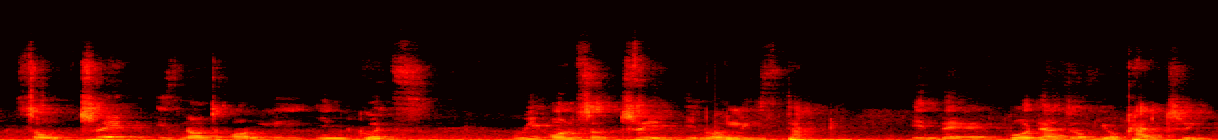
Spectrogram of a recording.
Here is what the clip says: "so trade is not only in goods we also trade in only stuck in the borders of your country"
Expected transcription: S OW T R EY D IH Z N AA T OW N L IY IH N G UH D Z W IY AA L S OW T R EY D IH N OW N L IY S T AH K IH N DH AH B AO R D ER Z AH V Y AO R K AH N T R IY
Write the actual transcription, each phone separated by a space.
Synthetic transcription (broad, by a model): S OW T R EY D IH Z N AA T OW N L IY IH N G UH D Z W IY AA L S OW T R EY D IH N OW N L IY S T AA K IH N DH AH B AO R D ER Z AH V Y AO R K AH N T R IY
